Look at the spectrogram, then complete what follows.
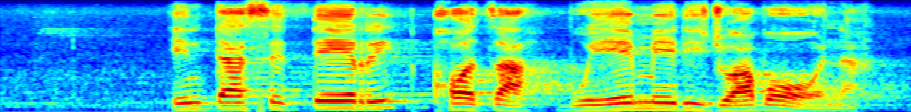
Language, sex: Tswana, male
